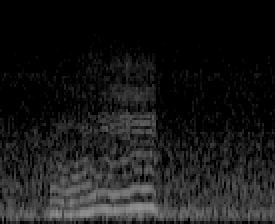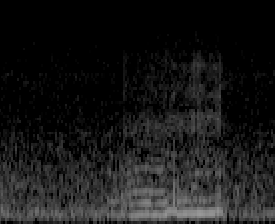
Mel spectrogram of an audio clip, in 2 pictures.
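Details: A sleeping female dog makes two drawn-out, whining, tonal snores about three seconds apart on its breaths, over low room hiss; loud snoring.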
